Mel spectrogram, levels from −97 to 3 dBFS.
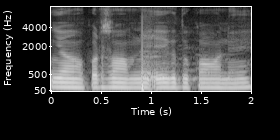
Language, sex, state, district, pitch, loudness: Hindi, male, Uttar Pradesh, Shamli, 115 Hz, -18 LUFS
